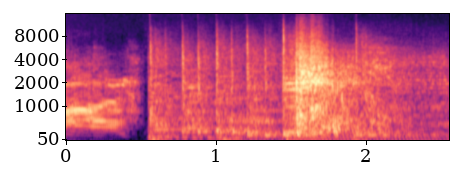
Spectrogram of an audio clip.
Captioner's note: gunshot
